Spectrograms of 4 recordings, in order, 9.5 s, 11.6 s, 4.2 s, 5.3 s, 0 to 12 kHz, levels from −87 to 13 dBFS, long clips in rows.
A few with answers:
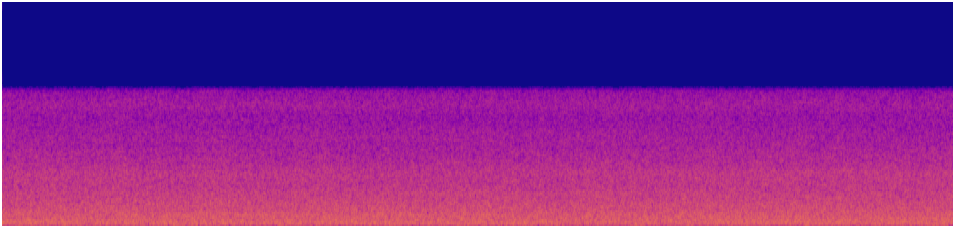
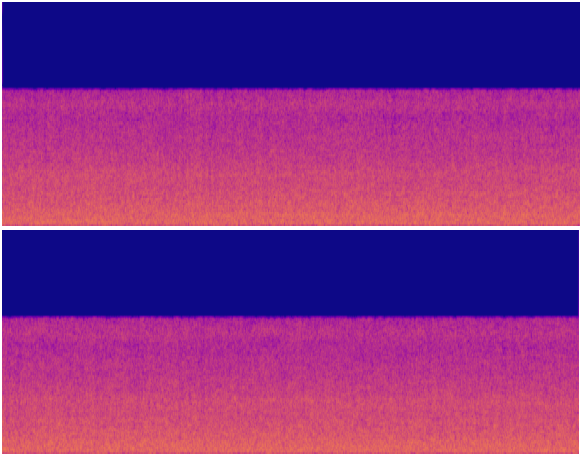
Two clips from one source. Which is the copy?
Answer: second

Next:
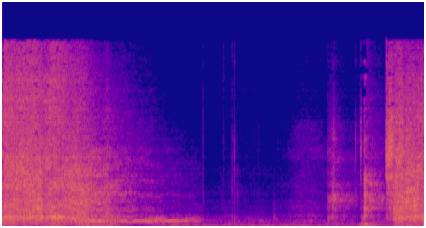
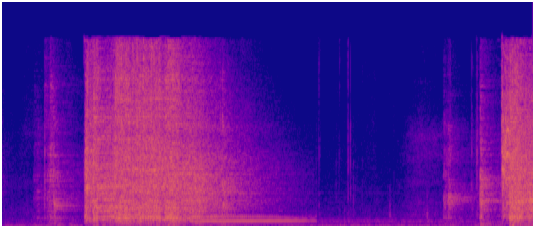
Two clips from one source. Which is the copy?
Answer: first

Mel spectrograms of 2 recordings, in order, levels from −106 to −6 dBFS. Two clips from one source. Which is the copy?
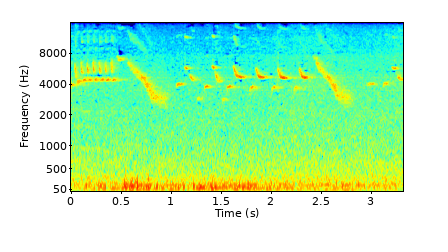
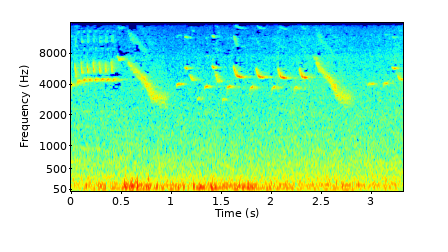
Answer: first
